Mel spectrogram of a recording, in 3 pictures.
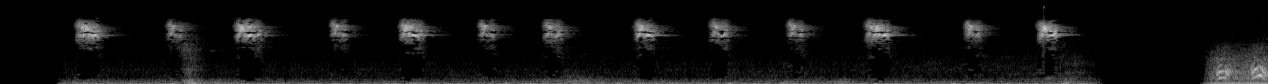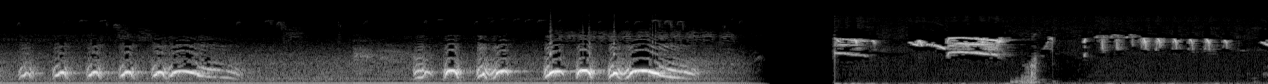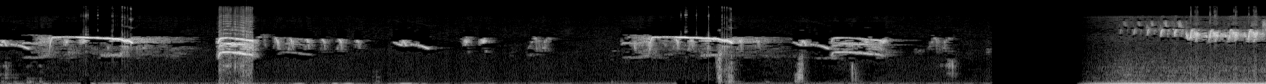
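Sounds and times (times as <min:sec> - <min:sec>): low hooting bird calls: 0:12.1 - 0:20.4, 0:21.0 - 0:30.9, 0:31.6 - 0:35.0
parrots chattering and whistling: 0:25.4 - 0:28.6, 0:31.6 - 0:34.9
parrot squawk: 0:25.7 - 0:28.4, 0:31.6 - 0:34.9.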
